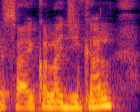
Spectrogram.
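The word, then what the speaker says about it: psychological: Spelling बराबर ध्यान में रखना, पी क्या होता है उसका साइलेंट होता है, ठीक है। जब इंग्लिश का मॉडल पढ़ेंगे ना तब ये भी पता चल जाएगा, ठीक है। तो ये पी साइलेंट होता है, तो इसका डी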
